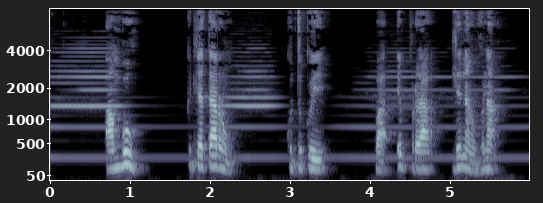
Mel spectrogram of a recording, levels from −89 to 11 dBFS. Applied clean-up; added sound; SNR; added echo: classical method log-MMSE.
